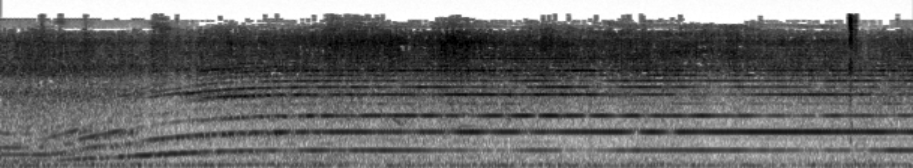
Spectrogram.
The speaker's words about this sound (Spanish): Por ahora tan solo Jersón está tomada por las tropas de Putin, mientras que otras como Odessa, Mariupol, que resiste hasta el infinito, o la capital Kiev, siguen aguantando. En estos lugares la sirena que alerta de posibles ataques no para de sonar.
